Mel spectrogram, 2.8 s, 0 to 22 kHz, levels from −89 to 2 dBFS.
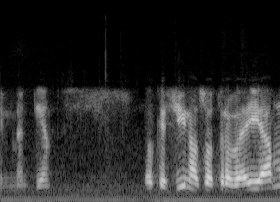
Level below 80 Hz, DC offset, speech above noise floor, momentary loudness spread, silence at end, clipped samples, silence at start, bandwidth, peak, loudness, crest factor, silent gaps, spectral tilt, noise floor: -52 dBFS; under 0.1%; 26 dB; 16 LU; 0 s; under 0.1%; 0 s; 4.9 kHz; -4 dBFS; -21 LUFS; 18 dB; none; -5.5 dB/octave; -48 dBFS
